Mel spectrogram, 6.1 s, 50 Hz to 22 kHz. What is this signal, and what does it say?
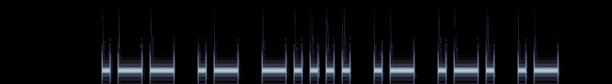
Morse code, heard as a keyed tone, about 15 wpm, 700 Hz. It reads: WA6ARA
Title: NA SOTA Chaser Callsigns 15wpm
